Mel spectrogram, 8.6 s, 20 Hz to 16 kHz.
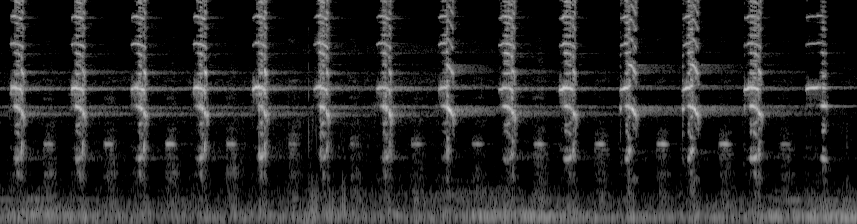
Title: BMW E70 X5 Birds Chirping Noise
